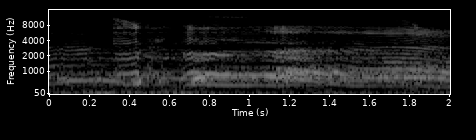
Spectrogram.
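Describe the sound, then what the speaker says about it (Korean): An infant's crying wail, continuous and fairly close, rising and falling in pitch over a soft hiss as an eerie sound effect in a spoken ghost story. "애기 우는 소리가 들려서 고마 미치겠다."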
